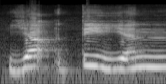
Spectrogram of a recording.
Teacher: غنہ کریں گے، یعنی کہ ناک میں آواز لے جا کر ٹھہرائیں گے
